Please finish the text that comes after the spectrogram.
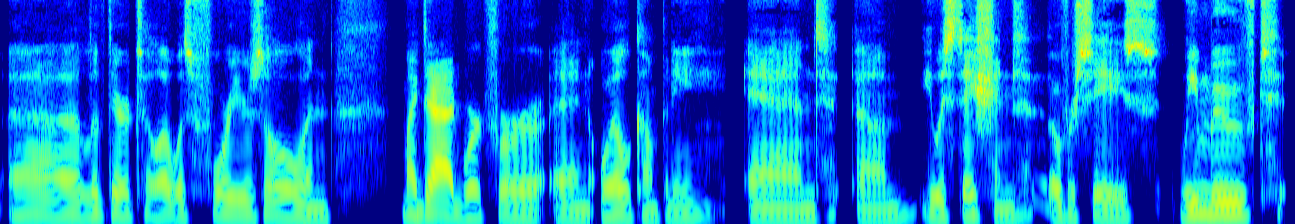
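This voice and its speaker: A man in his fifties, a podcast guest, recalling his past in a reflective, unhurried way with many fillers. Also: mid-range voice, vocal fry, a little mellow, no echo, clean studio sound. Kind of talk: conversational interview answers.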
